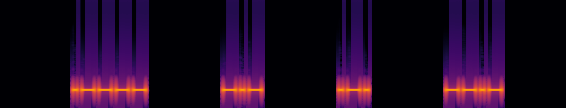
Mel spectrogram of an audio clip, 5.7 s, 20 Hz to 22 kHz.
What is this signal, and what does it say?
Morse code, heard as a keyed tone, about 28 wpm, spaced as for 10 wpm, 700 Hz. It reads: 1KRQ
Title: USA Call Signs - 5 Characters - 6x Character Spacing - 28wpm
